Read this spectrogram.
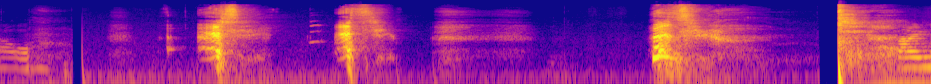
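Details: Compilation of rapid sneezes: four sharp sneezes, some with a gasping intake, separated by brief pauses and a few short voiced sounds; repeated sneezing.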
